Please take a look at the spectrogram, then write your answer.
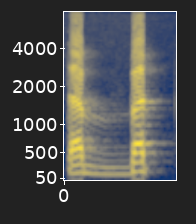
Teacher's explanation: با چونکہ مشددہ ہے اس لیے اس با مشددہ پہ تھوڑا ٹھہراؤ کریں گے · اس لیے اس با مشددہ پہ تھوڑا ٹھہراؤ کریں گے، تبت، دونوں ہونٹوں کے ترے والے حصے کو مضبوطی کے ساتھ جماؤ کے ساتھ جم کر اس کو ادا کریں گے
